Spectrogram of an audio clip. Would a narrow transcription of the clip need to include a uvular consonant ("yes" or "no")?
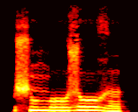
no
